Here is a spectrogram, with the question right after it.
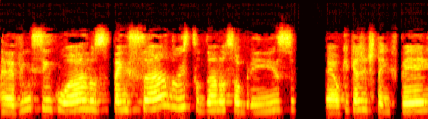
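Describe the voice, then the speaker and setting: Ordinary pitch variation marks a woman's high voice. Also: moderate pace, big swings in loudness. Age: 50s. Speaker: gerontology teacher and therapist. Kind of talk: live stream interview.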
